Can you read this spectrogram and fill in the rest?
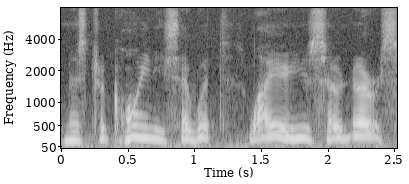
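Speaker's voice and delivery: imitating the priest. Priest questioning nervous student.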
